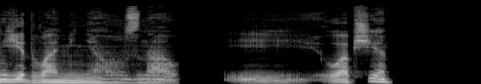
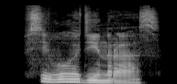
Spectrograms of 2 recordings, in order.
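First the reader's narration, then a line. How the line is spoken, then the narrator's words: Girl's sigh, near tears. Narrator (Russian): вздохнула девочка, и ее глаза предательски налились влагой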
